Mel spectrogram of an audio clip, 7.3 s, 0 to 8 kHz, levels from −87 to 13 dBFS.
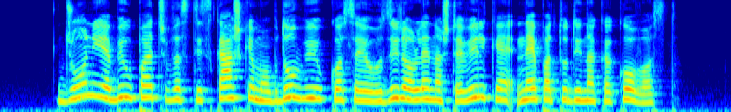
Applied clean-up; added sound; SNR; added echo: none; none; none; none.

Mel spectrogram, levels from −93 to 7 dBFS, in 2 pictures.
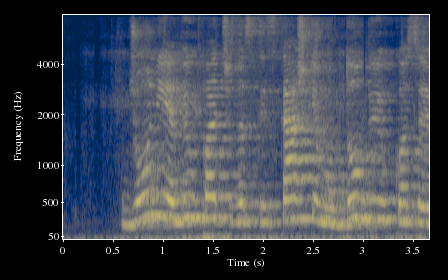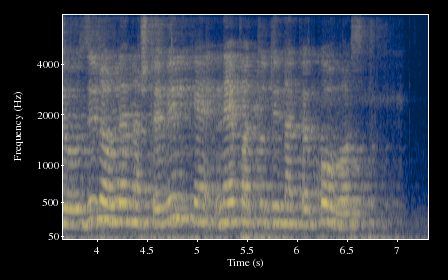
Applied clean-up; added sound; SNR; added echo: neural separator model SepFormer DNS4.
